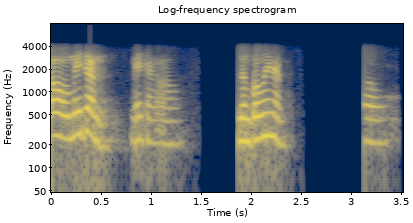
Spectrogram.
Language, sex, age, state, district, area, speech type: Bodo, female, 45-60, Assam, Kokrajhar, urban, conversation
